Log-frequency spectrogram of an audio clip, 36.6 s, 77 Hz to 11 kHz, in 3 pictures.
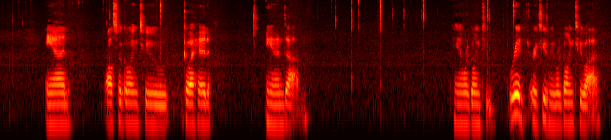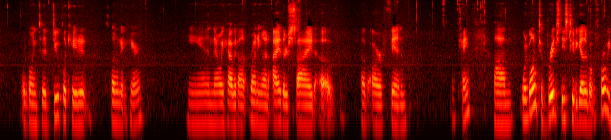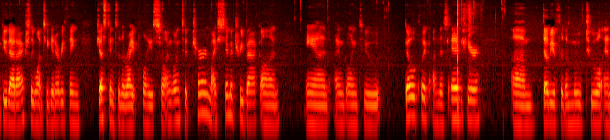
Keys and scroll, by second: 0.4 q, 1.8 alt+shift+q, 3.3 shift+f, 6.8 shift+f, 8.6 c, 18.3 q, 30.6 alt+space, 31.2 space, 33.3 w.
